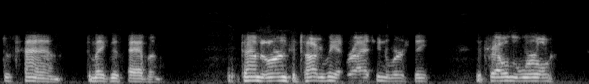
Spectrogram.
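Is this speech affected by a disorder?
Yes: Parkinson's disease; Parkinson's disease diagnosed 1999, retired 2004 due to disease; about 20 years since diagnosis, on levodopa; says people with Parkinson's, including himself, are slow, sometimes talk funny, sometimes slobber.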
